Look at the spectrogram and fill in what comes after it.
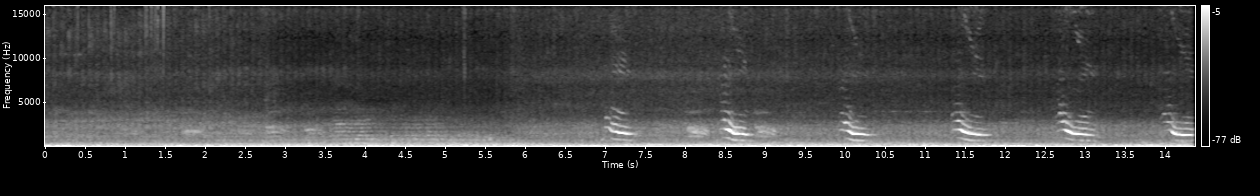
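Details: New rescue kitten, a male, meowing as he eats and misses his mother cat: a quick series of about seven short, high, falling mews roughly every second, following a quieter start with soft background hum.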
